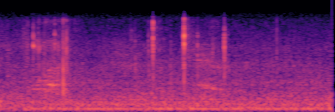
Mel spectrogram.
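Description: Small clicks and knocks of a phone handset being picked up.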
